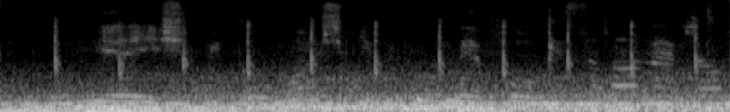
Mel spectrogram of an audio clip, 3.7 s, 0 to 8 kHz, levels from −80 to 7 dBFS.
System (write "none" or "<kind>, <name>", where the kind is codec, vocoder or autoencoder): autoencoder, DAC-VAE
